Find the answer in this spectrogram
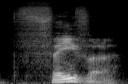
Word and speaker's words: favor: Flavor and favor. Notice the pronunciation of the letter A here. Flavor, favor. Not flavor, favor, but flavor and favor.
